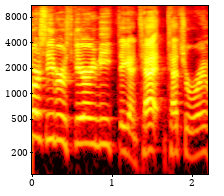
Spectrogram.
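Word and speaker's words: Tetairoa: Teter. My bad. Again, that's how he wants to pronounce his name. My bad. I'm going to call him Tat, but again, he wants to be called Teter McMillan.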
